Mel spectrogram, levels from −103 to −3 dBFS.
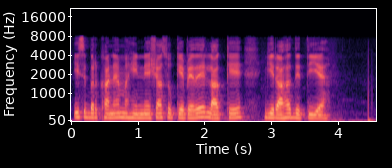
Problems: background sounds at intervals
